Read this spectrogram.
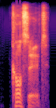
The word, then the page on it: cosset: British English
